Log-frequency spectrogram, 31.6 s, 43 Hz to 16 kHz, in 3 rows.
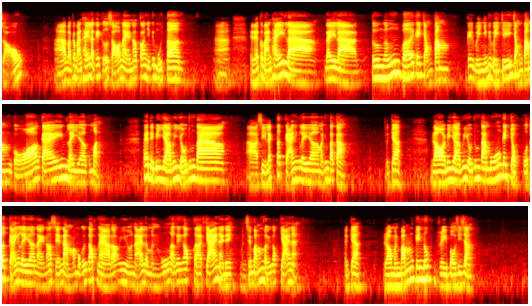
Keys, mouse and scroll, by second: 0.2 click, 14.2 click, 16.7 shift+click, 24.8 click, 29.8 click, 30.5-31.6 drag.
